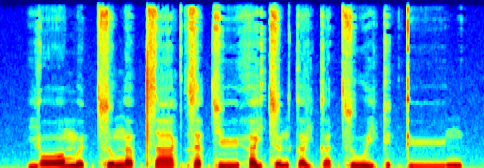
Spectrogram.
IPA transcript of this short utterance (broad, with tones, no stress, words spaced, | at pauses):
jɔː˨˥mɵ˨˥t̚ t͡sʊ˧ŋ ɐ˨p̚ t͡saː˥k̚ t͡sɐ˥t̚t͡syː˥hɐ˥jt͡sɵ˨˥n kɐ˨jkɐ˨t̚t͡suː˥j kɪ˧k̚ t̪yː˧ŋ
